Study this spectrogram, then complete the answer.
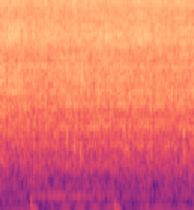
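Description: Flanken-cut beef ribs caramelize in a soy-balsamic sauce with a steady, close sizzle of frying, an even crackling hiss running throughout.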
